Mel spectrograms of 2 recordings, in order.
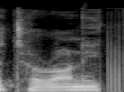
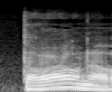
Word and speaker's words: Tarawna: Tarani, Mohammed Tarani's permission. Mohammed Tarone. This The funny Ali Dawah, he do not know how to say the name. Tarawna obviously is a Jordanian name.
